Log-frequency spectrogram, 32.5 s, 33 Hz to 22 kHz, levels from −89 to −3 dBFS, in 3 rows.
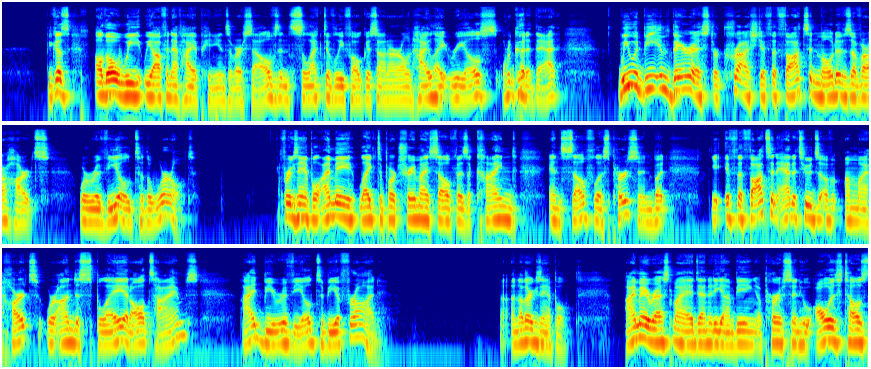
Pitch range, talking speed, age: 115-135 Hz, 170 wpm, 20-39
